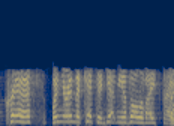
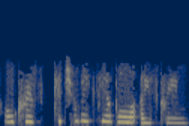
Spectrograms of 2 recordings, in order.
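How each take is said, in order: First: High, loud ordering; bossy demand. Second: Imitating mom's high, sweet request; sweet asking. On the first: Shown as a demonstration. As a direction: call it out as a sharp order. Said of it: "it'd be different if your mom was going". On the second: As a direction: coax him in a lilting, higher voice. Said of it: "Did you hear the way your voice just said that?".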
